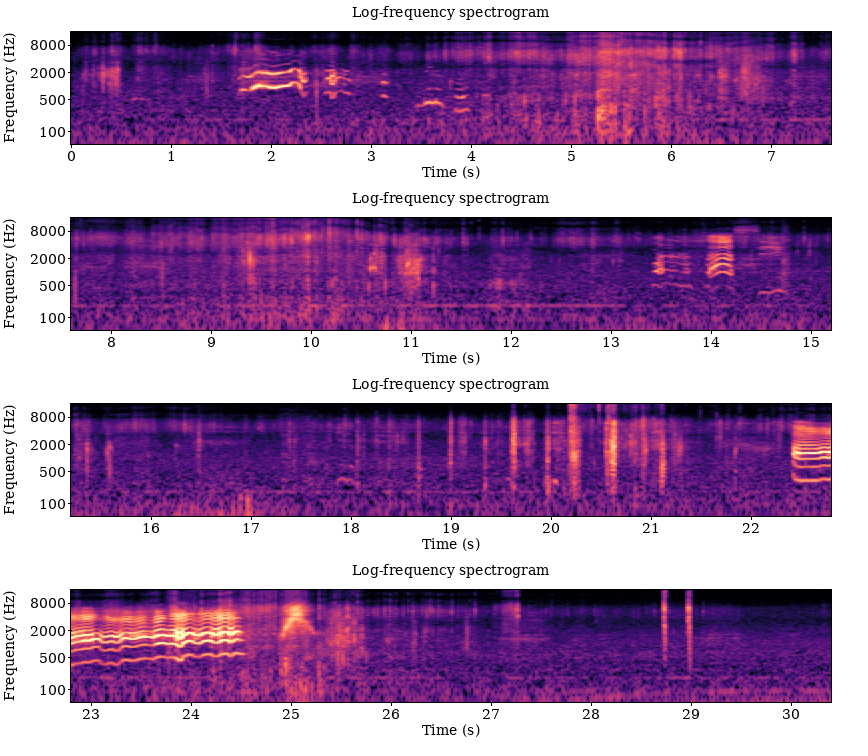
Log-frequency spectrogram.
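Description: A person's voice calling out in long, wavering calls, the loudest a drawn-out call rising in pitch about two thirds of the way through, with shorter calls earlier, over a faint outdoor hiss.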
